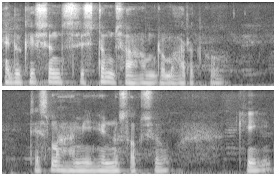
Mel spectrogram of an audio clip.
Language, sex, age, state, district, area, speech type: Nepali, male, 30-45, West Bengal, Alipurduar, urban, spontaneous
